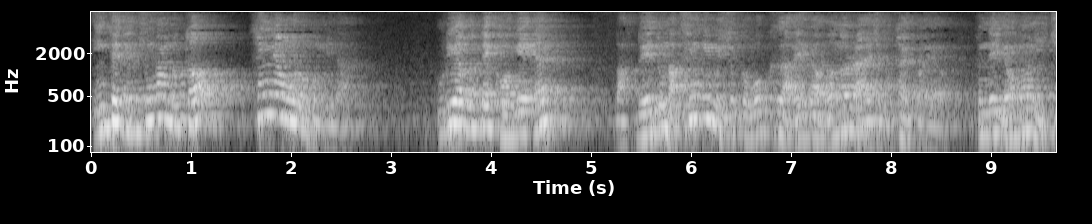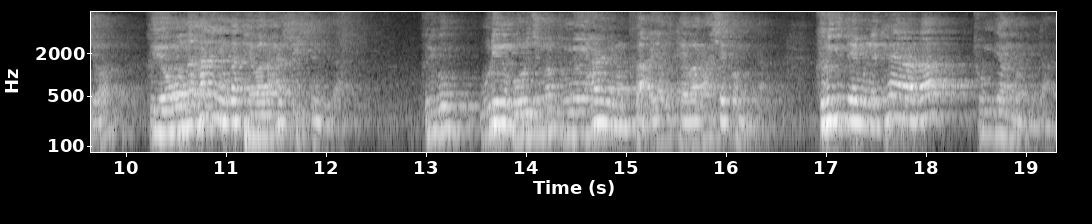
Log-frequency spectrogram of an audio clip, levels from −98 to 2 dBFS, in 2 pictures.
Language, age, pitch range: Korean, 30-49, 180-230 Hz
